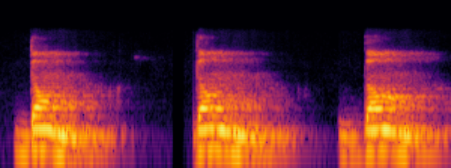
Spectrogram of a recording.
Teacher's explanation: Y en algunas regiones se pronuncia de esa manera, dan, dan, dan. Pero en la variante estándar la vocal tiene que ser nasal. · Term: vocal nasal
